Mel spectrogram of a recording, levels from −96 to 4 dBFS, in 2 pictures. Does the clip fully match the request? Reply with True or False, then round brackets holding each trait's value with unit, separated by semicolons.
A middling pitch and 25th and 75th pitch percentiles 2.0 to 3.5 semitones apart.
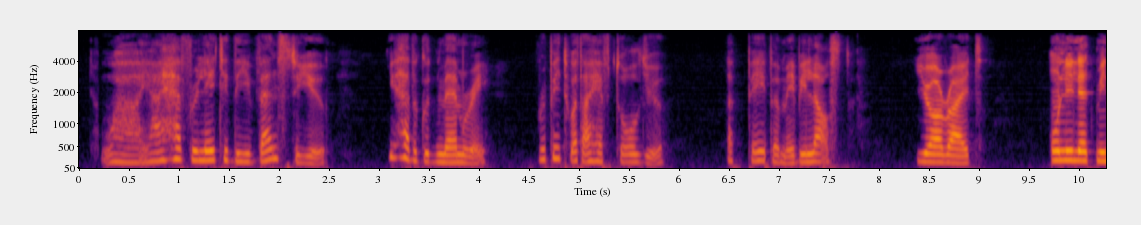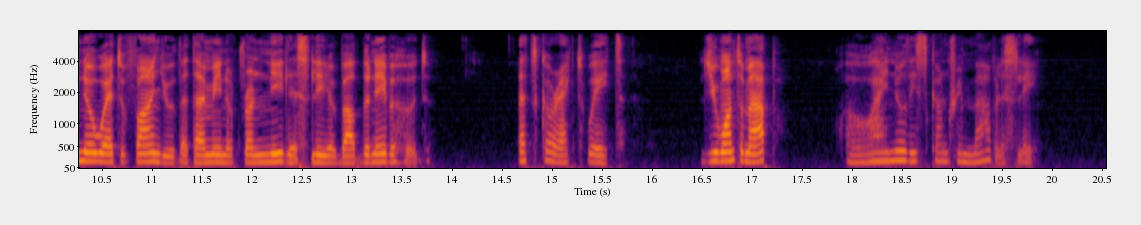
True (175 Hz; 3.1 semitones)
